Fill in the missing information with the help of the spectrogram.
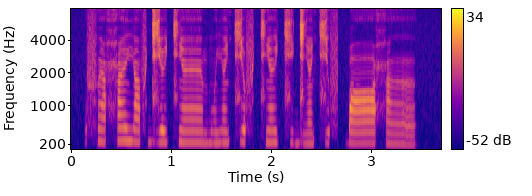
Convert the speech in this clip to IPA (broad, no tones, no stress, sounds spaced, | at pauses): f ɛ̃ ħ ɛ̃ j ã f d͡ʑ ɛ ɪ̯ t͡ɕ ɛ̃ː b ə̃ j ɛ̃ t͡ɕ ɜ f t͡ɕ ɛ̃ ɪ̯ t͡ɕ ə d͡ʑ ã t͡ɕ ə f ɓ ɑː ħ ə̃ː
